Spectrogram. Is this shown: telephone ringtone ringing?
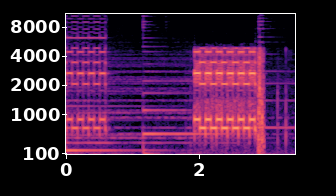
yes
